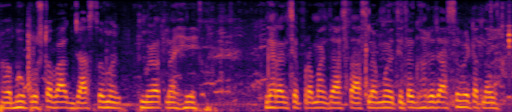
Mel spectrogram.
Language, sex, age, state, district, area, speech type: Marathi, male, 18-30, Maharashtra, Ahmednagar, urban, spontaneous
